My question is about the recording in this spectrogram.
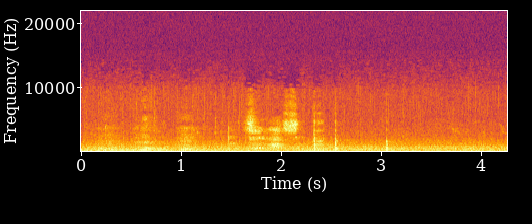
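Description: Near silence: faint room tone with a brief faint whisper a second and a half to two seconds in, and a few soft clicks just after.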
